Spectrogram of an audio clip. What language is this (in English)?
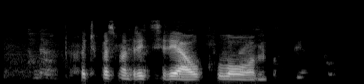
Russian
